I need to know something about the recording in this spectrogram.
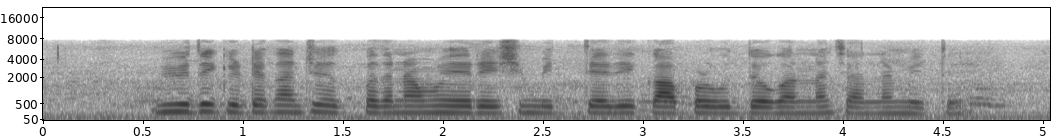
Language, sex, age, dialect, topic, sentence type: Marathi, female, 41-45, Standard Marathi, agriculture, statement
